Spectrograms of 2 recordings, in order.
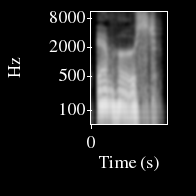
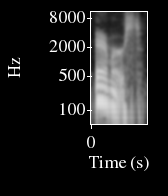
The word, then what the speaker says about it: Amherst: I mean, if he were that smart, he would know that it's not pronounced Amherst. We are recording this on my dad's birthday. He is a graduate. It's just Amherst. That's it.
